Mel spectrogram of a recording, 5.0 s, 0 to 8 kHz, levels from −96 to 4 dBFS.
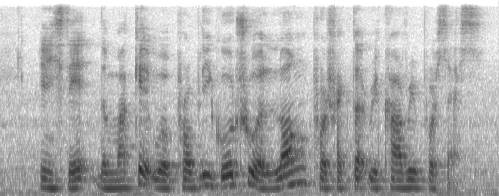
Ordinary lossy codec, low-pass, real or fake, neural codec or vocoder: none; 7.2 kHz; real; none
